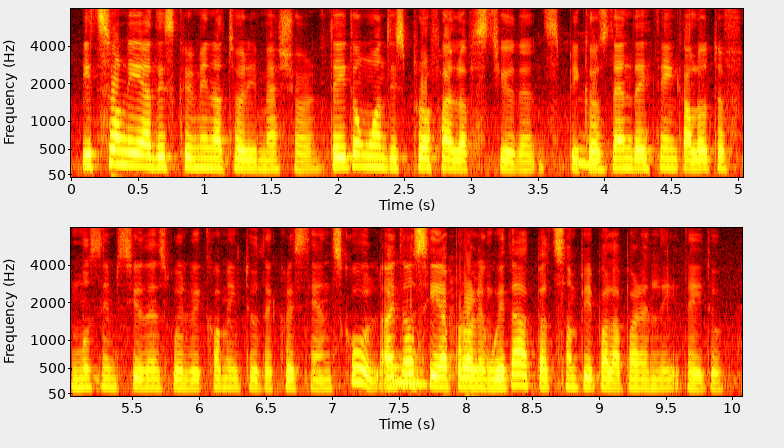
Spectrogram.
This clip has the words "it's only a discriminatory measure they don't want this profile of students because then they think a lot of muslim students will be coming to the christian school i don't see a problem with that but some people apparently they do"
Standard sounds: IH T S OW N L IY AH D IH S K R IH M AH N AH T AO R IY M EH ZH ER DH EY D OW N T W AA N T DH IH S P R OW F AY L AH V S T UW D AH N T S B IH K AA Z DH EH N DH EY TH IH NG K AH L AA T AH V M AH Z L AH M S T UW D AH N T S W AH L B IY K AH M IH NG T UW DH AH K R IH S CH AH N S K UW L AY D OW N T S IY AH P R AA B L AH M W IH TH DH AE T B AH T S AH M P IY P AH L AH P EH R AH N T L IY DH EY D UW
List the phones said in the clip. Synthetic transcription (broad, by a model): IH T S OW N L IY AH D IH S K R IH M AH N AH T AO R IY M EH SH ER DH EY D OW N T W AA N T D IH S P R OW F AY L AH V S T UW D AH N T S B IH K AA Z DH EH N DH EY TH IH NG K AH L AA T AH V M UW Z L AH M S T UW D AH N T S W AH L B IY K AH M IH NG T UW DH AH K R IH S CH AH N S K UW L AY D OW N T S IY AH P R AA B L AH M W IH DH AE T B AH T S AH M P IY P AH L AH P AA R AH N T L IY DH EY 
